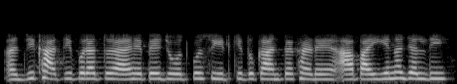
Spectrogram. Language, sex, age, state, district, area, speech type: Hindi, female, 45-60, Rajasthan, Jaipur, urban, conversation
